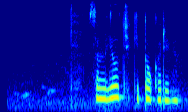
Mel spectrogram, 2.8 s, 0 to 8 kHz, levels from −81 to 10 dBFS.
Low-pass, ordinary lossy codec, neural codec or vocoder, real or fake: 7.2 kHz; Opus, 24 kbps; none; real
